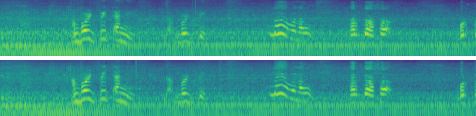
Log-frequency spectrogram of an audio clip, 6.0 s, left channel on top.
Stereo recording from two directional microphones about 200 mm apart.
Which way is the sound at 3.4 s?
15° right (ahead or behind).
